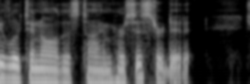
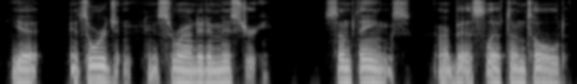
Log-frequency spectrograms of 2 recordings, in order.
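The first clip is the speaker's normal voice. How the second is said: ordinary delivery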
